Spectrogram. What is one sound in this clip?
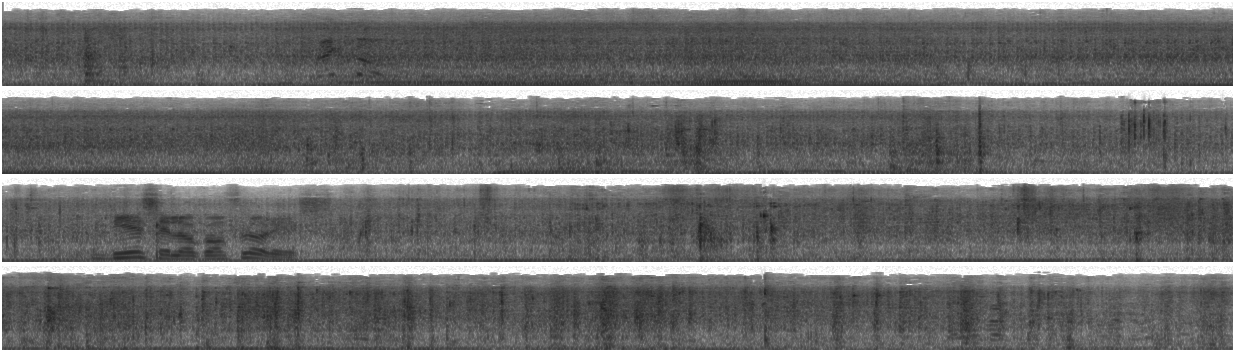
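An engine rumbles low as an off-road vehicle crawls over rocks.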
